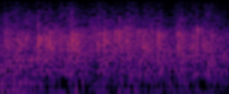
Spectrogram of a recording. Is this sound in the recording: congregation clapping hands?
yes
